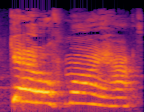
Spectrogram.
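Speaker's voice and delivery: loud, high acted howl; despairing howl. A narrator's reading. Hat seller losing hats to monkeys, despairing howl. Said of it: "The man howled in despair".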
